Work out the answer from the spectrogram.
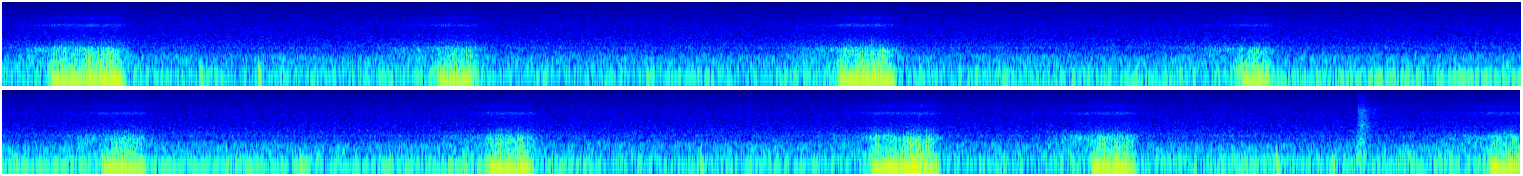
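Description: Low rumbling snores recur about every three seconds, roughly twenty breaths a minute, over quiet room noise.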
